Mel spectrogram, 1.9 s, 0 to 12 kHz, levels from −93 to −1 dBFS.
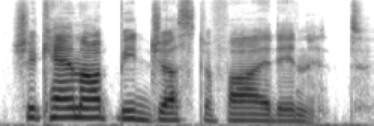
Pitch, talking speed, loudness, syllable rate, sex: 190 Hz, 195 wpm, -17 LUFS, 5.2 syllables/s, female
